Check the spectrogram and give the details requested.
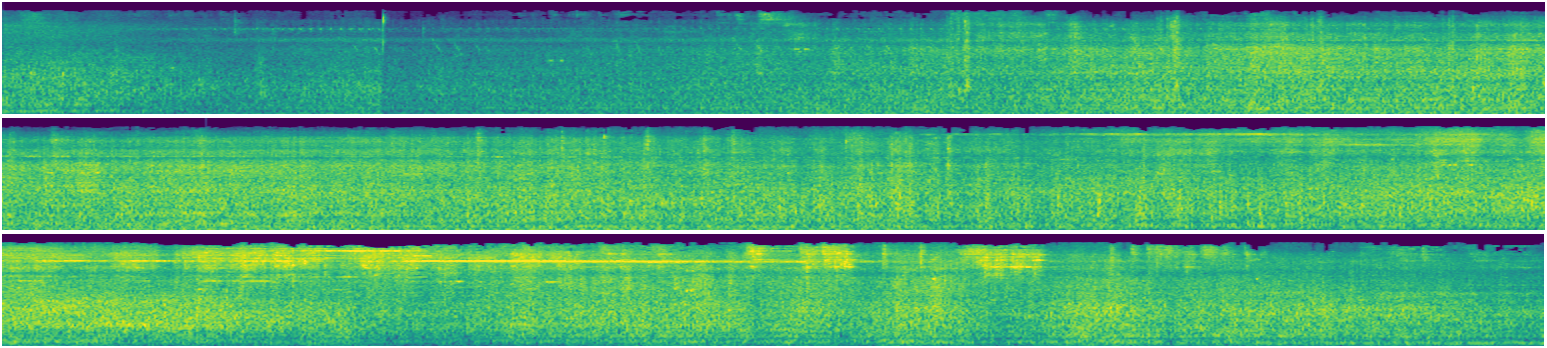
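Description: Passenger coaches of a diesel-hauled train rolling past on steel rails: a steady rolling rumble with the clickety-clack of wheels over rail joints. A low locomotive engine rumble fades out about halfway through, and a thin, high wheel squeal comes in the middle stretch.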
